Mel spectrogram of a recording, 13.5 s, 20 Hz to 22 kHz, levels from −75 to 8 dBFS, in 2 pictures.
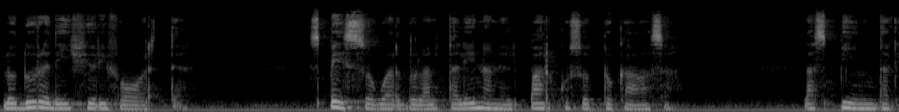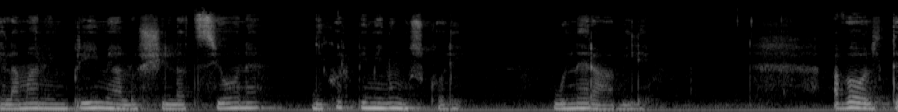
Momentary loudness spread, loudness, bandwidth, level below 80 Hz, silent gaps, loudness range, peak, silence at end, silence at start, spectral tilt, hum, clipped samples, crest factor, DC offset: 23 LU; -32 LUFS; 15.5 kHz; -72 dBFS; none; 4 LU; -14 dBFS; 0 s; 0 s; -5 dB/octave; none; under 0.1%; 20 dB; under 0.1%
